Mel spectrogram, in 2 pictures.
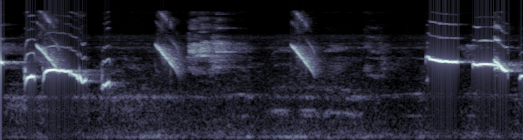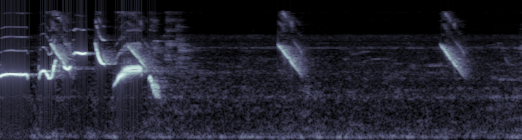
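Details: Lure song of an oriental magpie-robin meant to set other magpie-robins singing: high, sharp downward-sweeping whistles repeated about once a second, with a fuller warbled run of slurred notes midway, a faint steady hum behind.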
